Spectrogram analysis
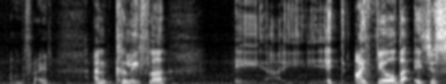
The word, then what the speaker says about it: Caulifla: Masako, do you know how to pronounce Caulifla? Here's a hint. Cauliflower. Caulifla.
